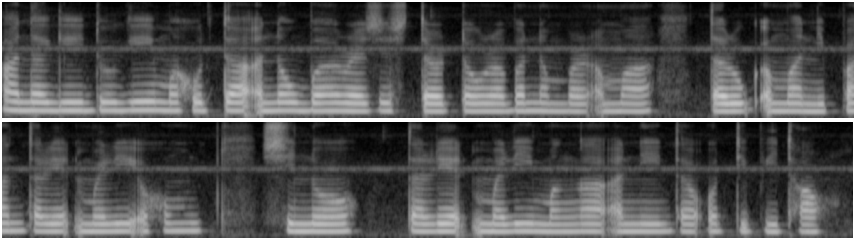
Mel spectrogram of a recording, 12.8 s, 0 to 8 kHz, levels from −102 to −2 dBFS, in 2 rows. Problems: none marked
